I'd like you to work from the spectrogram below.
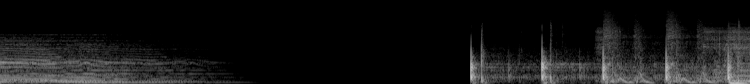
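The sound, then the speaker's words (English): Thelma Todd's high heels clack sharply on the pavement of Hollywood Boulevard on a summer night, about five crisp steps at an unhurried, even pace, clear, after a fading musical tone and a couple of seconds of silence. “Thelma Todd's heels clacked against the pavement of Hollywood Boulevard, echoing in the haze of the summer night.”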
